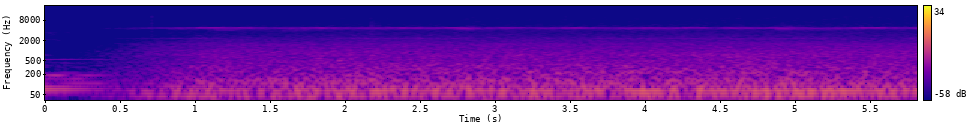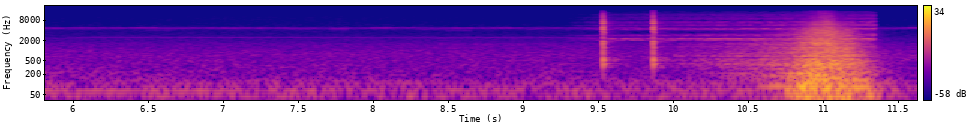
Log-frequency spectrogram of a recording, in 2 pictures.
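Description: Quiet night-time ambience with a thin steady high-pitched trill. Near the end come two sharp clicks and then a loud swelling whoosh effect that cuts off abruptly.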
